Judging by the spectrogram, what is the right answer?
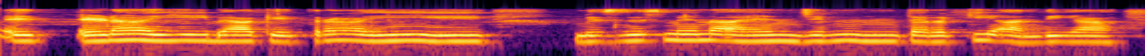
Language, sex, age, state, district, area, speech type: Sindhi, female, 30-45, Gujarat, Surat, urban, spontaneous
